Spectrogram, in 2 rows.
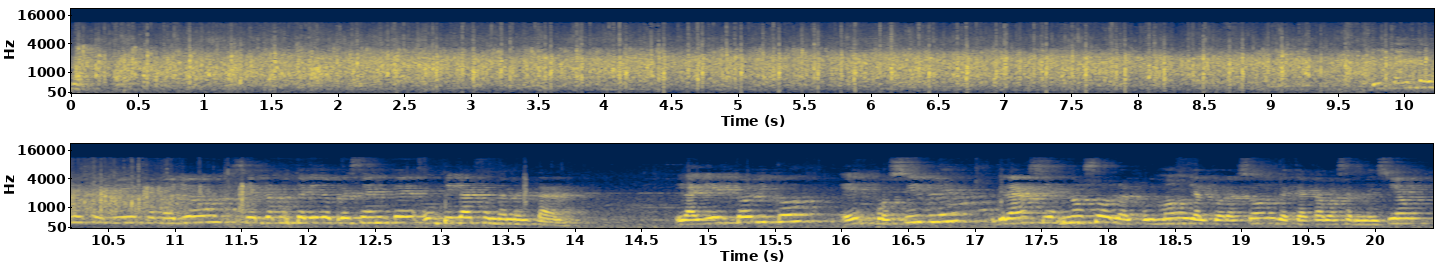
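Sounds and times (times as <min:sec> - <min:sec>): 
audience applause: 0:00.0 - 0:11.7
speech: 0:12.3 - 0:14.2, 0:14.8 - 0:20.4.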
